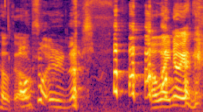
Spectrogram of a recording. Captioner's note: laughs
